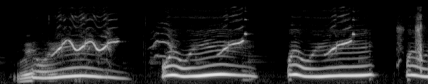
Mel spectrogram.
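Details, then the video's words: Pet parrot indoors imitating a cat, giving three drawn-out, wavering meow-like calls, each about a second long, with warbling upper tones and short gaps between them. "Mera Tota katna acha bolta hy Funny parrot"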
